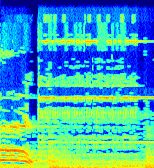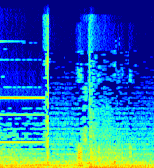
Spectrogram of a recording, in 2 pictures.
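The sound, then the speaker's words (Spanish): A telephone ringing with bright, sustained electronic tones that break off and resume a few times, heard under loud background noise with people talking over it. “está sonando el teléfono”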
